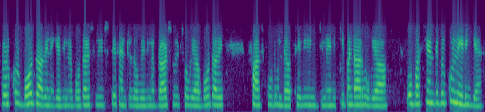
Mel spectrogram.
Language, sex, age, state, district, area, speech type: Punjabi, female, 18-30, Punjab, Mansa, rural, conversation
